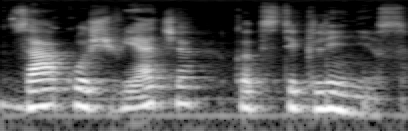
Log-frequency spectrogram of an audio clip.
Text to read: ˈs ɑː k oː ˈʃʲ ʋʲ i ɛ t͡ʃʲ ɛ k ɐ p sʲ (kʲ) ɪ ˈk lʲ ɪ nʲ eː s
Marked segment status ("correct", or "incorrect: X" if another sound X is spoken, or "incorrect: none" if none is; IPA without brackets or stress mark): incorrect: tʲ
